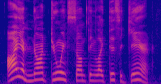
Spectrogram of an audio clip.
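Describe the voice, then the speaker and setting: A put-on character voice is used here, pitched in the middle range. It moves along at a moderate pace. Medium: solo performance. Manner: earnest, shaken.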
